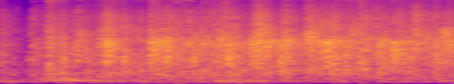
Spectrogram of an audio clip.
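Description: Applause from an audience welcoming a professor to a university lecture: dense, even clapping from many hands runs steadily throughout with no break.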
